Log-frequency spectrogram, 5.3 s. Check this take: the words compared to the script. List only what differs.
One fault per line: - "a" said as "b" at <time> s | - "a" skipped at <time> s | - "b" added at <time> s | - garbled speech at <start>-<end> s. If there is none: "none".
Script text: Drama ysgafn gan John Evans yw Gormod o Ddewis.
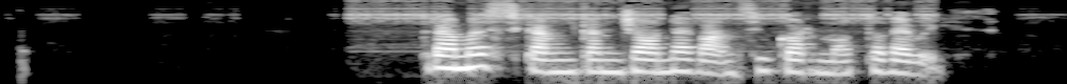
none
